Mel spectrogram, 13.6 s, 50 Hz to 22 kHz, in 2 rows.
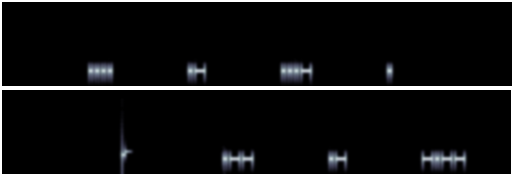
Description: Morse code, heard as a keyed tone, about 28 wpm, spaced as for 8 wpm, 690 Hz. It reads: HAVE WAY
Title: 8x Character Spacing - Top 100 Words - 28wpm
